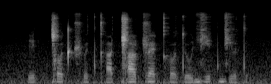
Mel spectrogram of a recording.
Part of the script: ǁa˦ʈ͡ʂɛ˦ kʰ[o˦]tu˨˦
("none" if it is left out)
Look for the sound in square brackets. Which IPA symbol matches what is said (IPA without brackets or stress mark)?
o˨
